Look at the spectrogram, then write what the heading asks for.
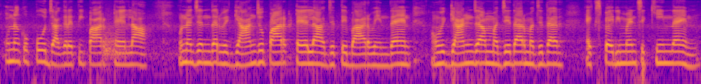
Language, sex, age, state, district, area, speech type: Sindhi, female, 45-60, Madhya Pradesh, Katni, urban, spontaneous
